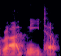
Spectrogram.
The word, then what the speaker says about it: Rodney To: My Instagram is Rodney To, and it's how my name is spelled phonetically. RODKNEETOW, Rodney To.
